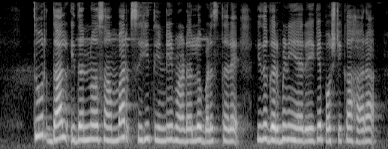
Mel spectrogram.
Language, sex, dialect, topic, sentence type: Kannada, female, Mysore Kannada, agriculture, statement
